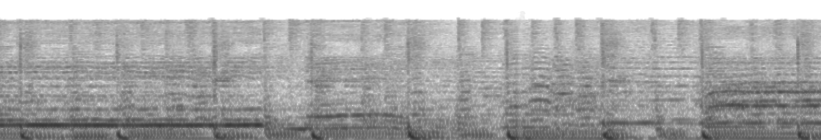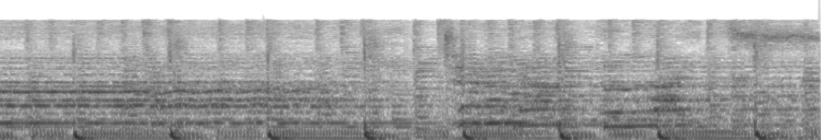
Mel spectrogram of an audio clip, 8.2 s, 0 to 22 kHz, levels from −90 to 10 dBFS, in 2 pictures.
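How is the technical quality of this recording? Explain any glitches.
One glitch stands out: a short concealed packet loss between 2.59 and 2.64 s. It is heard as a brief smear or wobble, as if the sound momentarily stretches before blending back. About 20 ms of the call never arrived in time, so the receiver filled roughly 22 ms by extending the preceding sound, following its pitch where it was tonal or substituting shaped noise where it was not, then crossfaded back into the real signal. The audio around it passed through a call codec whose top end stops near 12 kHz, which points to Opus at a modest bitrate.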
